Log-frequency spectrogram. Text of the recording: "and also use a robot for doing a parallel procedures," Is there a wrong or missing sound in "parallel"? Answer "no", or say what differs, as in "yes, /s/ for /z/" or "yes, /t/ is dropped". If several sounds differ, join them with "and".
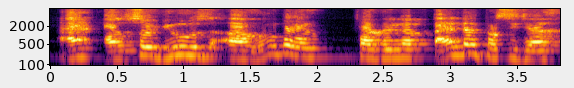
yes, /ɹ/ is dropped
